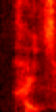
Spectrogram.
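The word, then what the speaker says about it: קַיִץ: 가지고 있습니다 네 이제 여름 과일은 히브리 말로 카 있으라고 하고 또 이 끝은 캡스 라고 한답니다 보니까 카이스 어캐 스가 사실은 병에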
